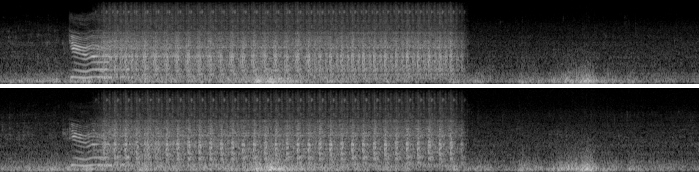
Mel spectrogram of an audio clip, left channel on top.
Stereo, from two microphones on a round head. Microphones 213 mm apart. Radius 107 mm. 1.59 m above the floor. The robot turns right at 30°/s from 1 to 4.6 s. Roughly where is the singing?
Left.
